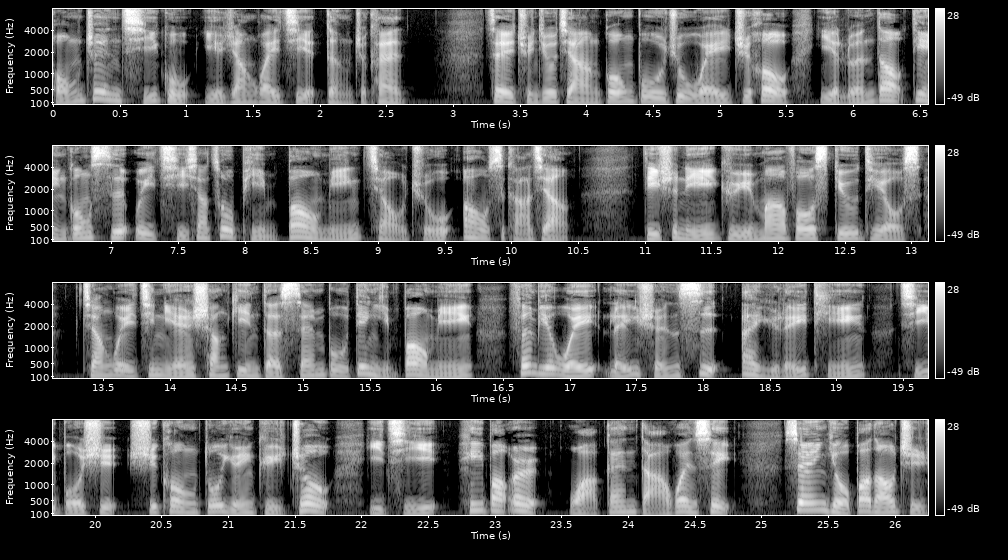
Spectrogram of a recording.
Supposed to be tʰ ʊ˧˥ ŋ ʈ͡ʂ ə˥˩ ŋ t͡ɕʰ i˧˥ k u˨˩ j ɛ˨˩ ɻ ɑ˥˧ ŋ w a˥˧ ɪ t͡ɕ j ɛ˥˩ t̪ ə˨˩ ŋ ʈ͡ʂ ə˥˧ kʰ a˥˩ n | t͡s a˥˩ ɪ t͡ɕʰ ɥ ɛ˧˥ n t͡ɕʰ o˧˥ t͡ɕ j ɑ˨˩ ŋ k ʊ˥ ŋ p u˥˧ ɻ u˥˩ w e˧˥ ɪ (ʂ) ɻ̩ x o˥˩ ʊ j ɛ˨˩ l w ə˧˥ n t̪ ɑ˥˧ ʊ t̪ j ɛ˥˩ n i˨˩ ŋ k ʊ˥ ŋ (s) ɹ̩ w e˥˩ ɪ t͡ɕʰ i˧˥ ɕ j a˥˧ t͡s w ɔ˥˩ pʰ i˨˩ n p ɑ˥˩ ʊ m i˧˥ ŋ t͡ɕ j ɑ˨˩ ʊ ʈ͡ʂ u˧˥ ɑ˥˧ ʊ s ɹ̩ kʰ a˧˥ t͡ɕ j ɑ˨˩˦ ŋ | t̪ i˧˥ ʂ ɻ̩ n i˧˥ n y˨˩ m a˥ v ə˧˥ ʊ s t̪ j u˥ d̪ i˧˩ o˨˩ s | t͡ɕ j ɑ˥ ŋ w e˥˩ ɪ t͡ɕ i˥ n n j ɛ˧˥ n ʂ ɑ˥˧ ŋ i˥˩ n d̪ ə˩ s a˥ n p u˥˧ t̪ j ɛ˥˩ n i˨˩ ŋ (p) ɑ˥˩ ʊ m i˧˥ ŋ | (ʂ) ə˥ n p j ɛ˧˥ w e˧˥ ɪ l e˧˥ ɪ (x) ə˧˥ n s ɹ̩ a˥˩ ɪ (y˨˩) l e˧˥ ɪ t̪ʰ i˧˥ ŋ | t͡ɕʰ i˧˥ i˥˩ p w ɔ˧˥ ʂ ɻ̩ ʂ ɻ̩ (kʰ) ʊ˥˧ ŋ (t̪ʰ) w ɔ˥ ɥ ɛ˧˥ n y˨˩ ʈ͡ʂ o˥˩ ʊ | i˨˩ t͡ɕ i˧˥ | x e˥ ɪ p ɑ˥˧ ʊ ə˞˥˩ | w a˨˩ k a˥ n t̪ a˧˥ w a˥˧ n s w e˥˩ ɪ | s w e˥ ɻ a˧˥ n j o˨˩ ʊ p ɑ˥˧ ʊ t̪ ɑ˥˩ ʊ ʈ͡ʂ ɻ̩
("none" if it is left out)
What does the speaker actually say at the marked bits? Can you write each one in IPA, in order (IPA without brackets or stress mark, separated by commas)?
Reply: ʈ͡ʂ, s, p, f, ʂ, y˨˩, kʰ, t̪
